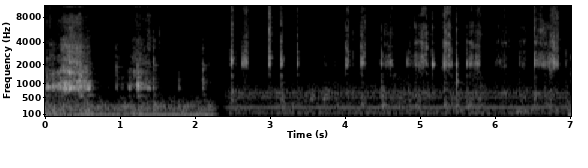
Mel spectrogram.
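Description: A metal spoon scrapes and stirs thick batter for Thai chive dumplings in a pan over low heat, with soft repeated rasping strokes close by after a brief rustle.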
